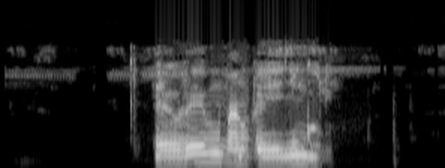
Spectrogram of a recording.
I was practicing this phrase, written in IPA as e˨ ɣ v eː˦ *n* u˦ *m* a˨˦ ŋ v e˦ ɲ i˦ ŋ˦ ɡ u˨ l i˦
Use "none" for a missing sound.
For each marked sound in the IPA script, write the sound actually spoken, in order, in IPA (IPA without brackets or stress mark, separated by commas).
m, m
